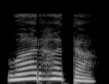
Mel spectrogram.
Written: ವಿರಹಿತ

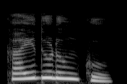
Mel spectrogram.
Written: ಕೈದುಡುಂಕು

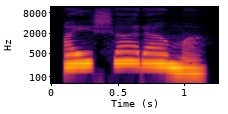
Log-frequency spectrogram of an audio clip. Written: ಐಷಾರಾಮ

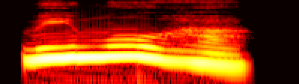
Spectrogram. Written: ವಿಮೋಹಿ

